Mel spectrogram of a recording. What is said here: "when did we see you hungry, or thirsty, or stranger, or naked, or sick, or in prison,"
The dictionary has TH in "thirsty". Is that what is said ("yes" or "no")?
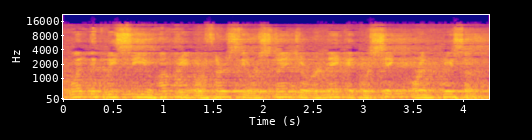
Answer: yes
